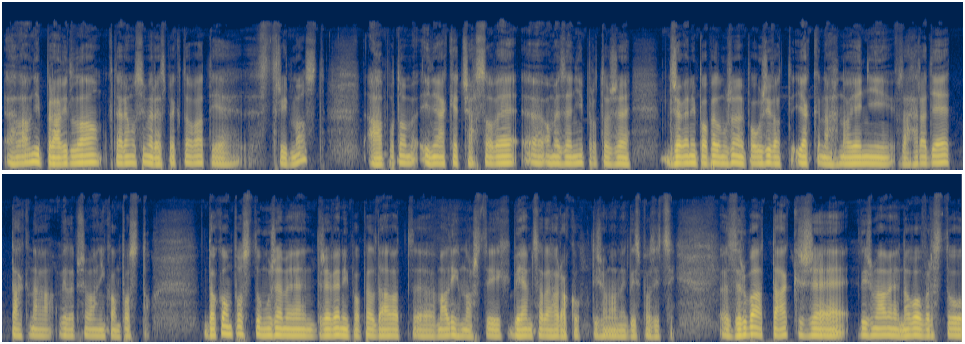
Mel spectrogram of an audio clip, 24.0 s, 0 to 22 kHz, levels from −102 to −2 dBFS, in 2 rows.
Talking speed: 125 wpm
